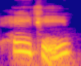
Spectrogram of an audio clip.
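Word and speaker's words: Hati: and Haiti, pronounced haty, but one who hates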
